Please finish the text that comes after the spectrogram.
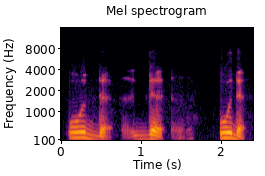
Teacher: দালের উচ্চারণের সময় ঠোটটাকে গোল না রেখে ঠোটারে খুলে ফেলব। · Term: জবরমুখী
